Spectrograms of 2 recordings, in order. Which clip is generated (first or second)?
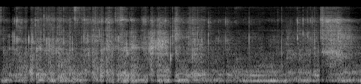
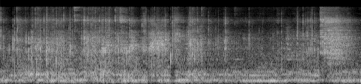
first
